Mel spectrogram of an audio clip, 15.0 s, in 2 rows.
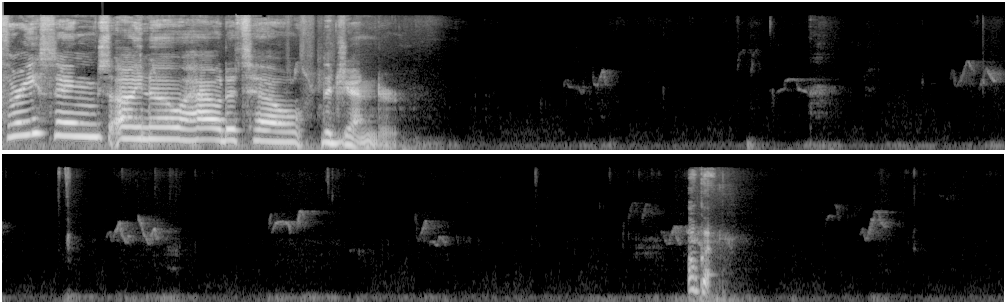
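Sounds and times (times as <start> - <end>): bird chirping: 5.5 - 8.9, 9.5 - 11.0, 12.0 - 14.4.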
